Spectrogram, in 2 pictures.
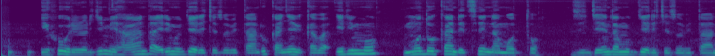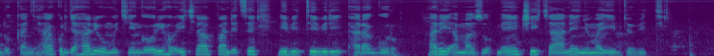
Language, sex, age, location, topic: Kinyarwanda, male, 25-35, Kigali, government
